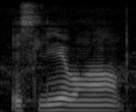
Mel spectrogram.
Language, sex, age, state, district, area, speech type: Hindi, male, 18-30, Bihar, Madhepura, rural, spontaneous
